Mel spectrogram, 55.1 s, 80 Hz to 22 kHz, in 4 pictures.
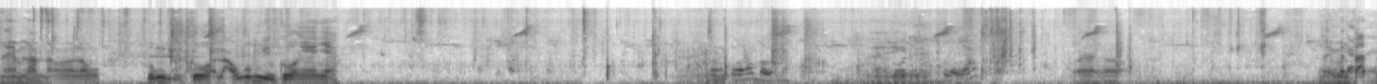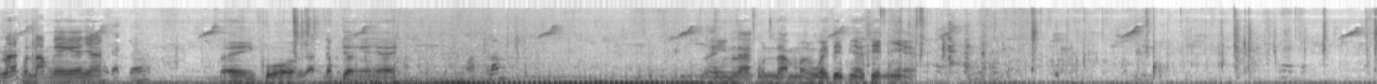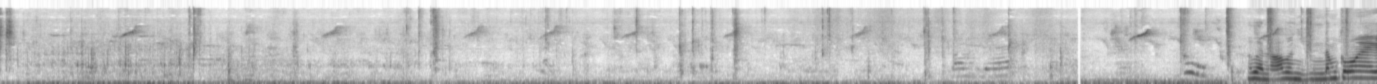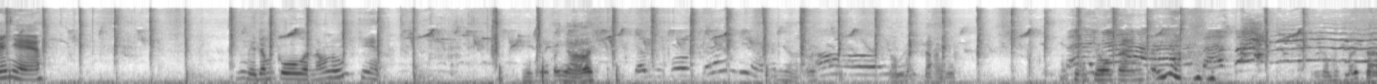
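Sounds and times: crabs clattering in plastic basin: 0.0 - 38.3
low rumble: 1.0 - 36.7.

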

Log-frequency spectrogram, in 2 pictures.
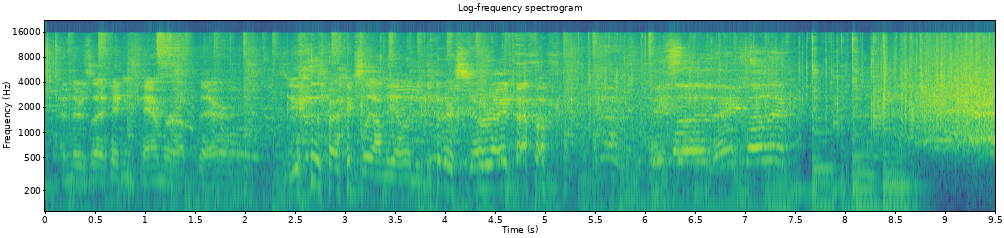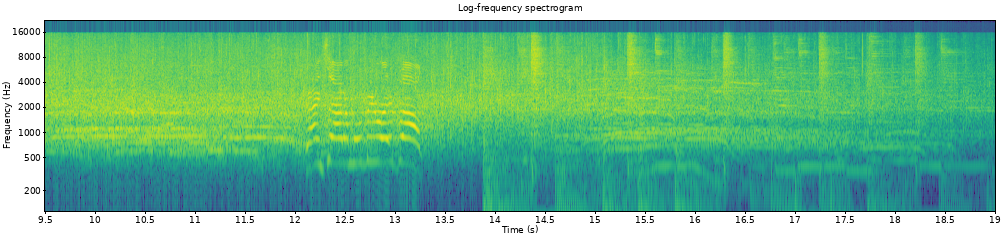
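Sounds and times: upbeat music with deep bass beat: 0.0 - 8.7, 13.8 - 19.0
audience applauding: 2.5 - 19.0
audience cheering: 8.4 - 19.0.

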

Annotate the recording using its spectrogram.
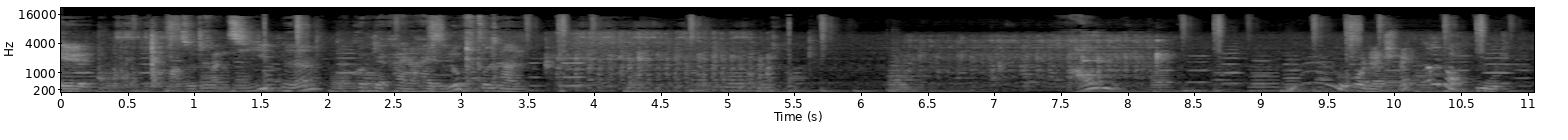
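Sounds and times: background music with beat: 0.0 - 6.7, 7.5 - 11.0.

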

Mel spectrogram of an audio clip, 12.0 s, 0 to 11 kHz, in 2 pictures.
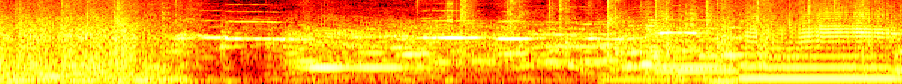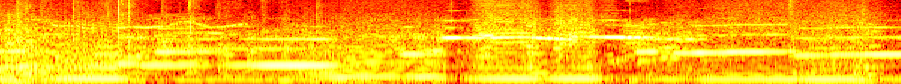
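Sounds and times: electric guitar long notes: 0.0 - 12.0.

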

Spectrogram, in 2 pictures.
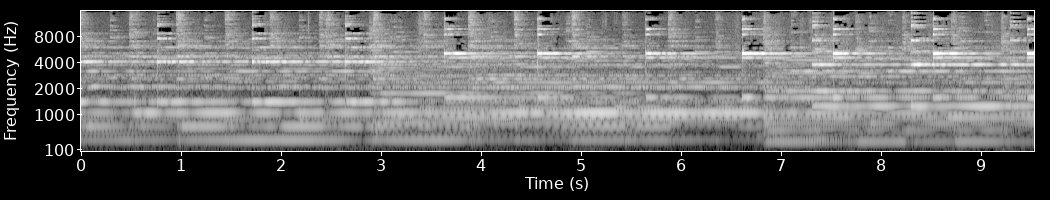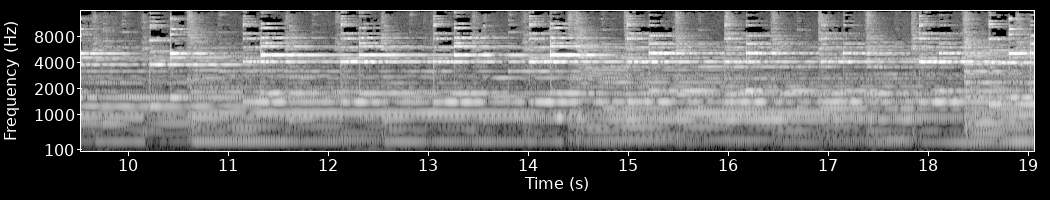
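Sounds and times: handbell choir ringing chords: 0.0 - 19.0.

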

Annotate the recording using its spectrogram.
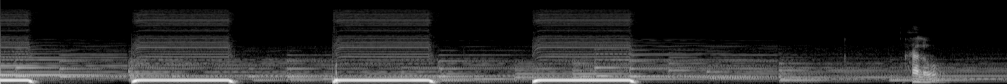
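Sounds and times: phone ringtone: 0.0 - 0.4, 1.3 - 2.4, 3.3 - 4.4, 5.3 - 6.4
soft piano music: 0.0 - 10.0.

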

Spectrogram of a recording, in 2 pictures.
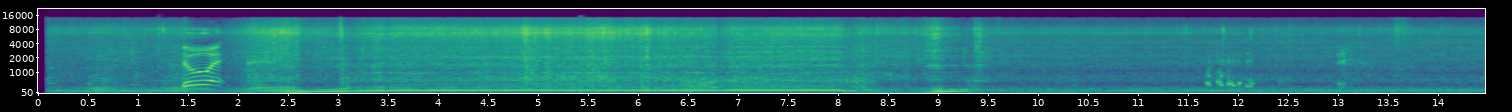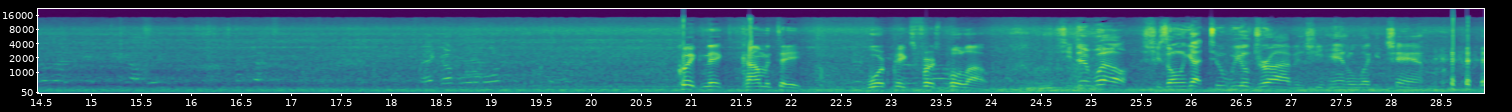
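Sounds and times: car engine revving under load: 0.1 - 28.9.

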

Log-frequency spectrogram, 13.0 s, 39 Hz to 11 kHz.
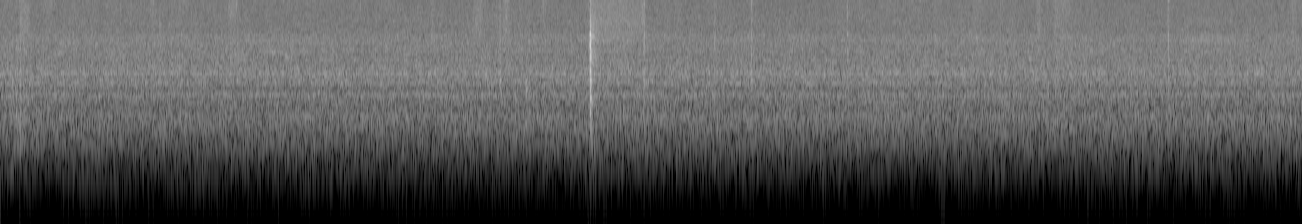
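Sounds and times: steady background hiss: 0.0 - 13.0.

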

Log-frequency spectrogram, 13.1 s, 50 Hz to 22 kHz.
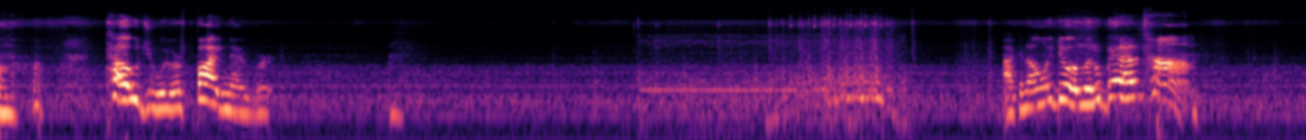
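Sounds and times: sewing machine stitching: 6.4 - 9.2.

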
